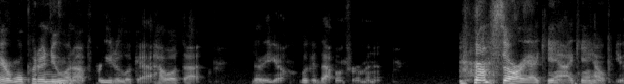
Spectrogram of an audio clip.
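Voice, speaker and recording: A woman talks at a very fast pace. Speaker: live stream host. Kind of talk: casual chat. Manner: clear.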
